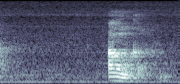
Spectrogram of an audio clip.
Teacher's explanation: अंग बोलने पे ऐसा लगता है कि मुंह से बिल्कुल हवा नहीं निकल रही है या बहुत ही कम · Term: अल्प प्राण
